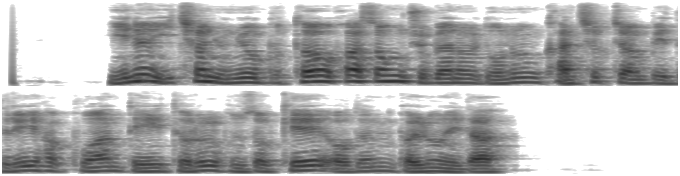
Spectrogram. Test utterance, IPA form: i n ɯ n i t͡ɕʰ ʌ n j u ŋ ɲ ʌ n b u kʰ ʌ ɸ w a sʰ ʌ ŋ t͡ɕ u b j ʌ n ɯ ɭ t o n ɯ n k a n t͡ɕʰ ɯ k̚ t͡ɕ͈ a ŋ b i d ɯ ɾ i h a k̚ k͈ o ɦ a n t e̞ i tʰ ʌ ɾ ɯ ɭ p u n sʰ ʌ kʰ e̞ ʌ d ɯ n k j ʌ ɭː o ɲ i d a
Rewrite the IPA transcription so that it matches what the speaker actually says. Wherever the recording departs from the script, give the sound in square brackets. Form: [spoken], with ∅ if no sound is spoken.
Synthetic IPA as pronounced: i n ɯ n i t͡ɕʰ ʌ n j u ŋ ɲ ʌ n b u [tʰ] ʌ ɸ w a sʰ ʌ ŋ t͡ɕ u b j ʌ n ɯ ɭ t o n ɯ n k a n t͡ɕʰ ɯ k̚ t͡ɕ͈ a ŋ b i d ɯ ɾ i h a k̚ [p͈] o ɦ a n t e̞ i tʰ ʌ ɾ ɯ ɭ p u n sʰ ʌ kʰ e̞ ʌ d ɯ n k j ʌ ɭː o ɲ i d a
